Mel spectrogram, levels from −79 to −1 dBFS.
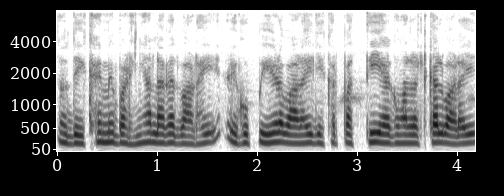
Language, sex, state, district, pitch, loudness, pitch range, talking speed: Bhojpuri, male, Uttar Pradesh, Deoria, 185 Hz, -17 LUFS, 180-195 Hz, 200 wpm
